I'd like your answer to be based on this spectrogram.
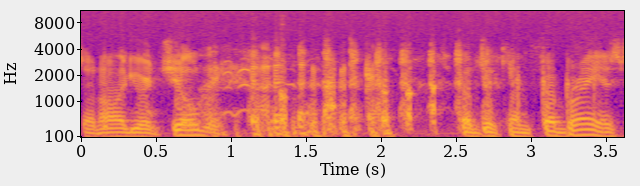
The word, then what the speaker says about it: Fabares: And she pronounces it Fabre, Shelley Fabre.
